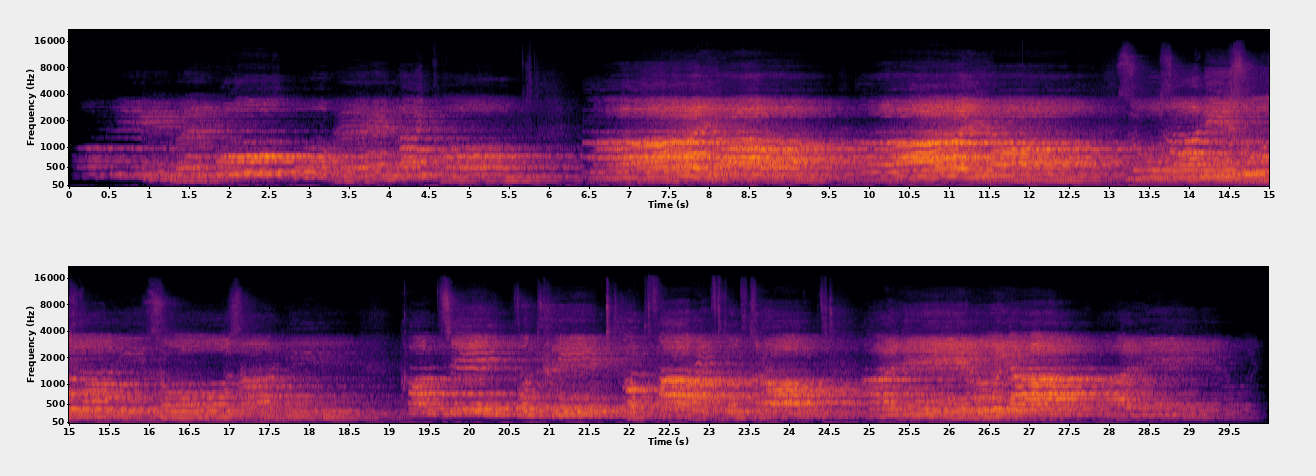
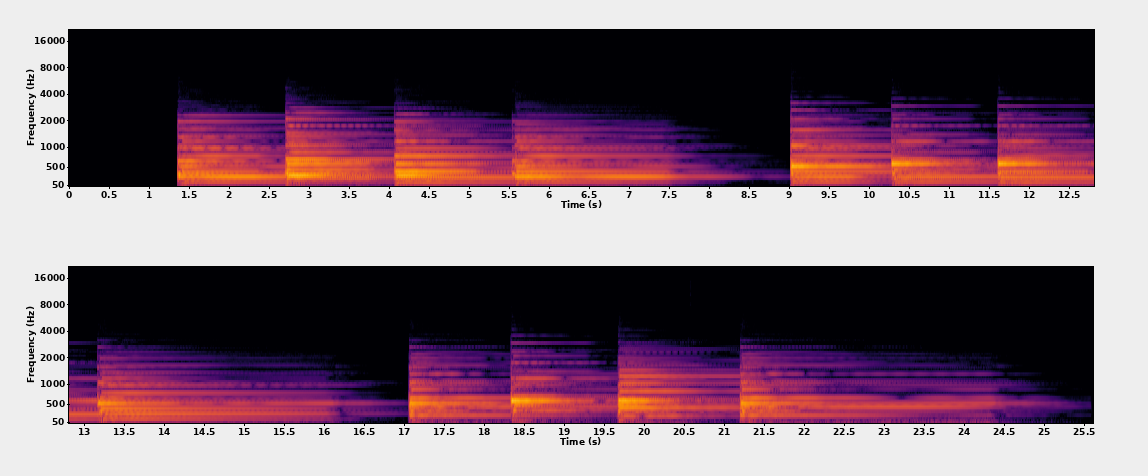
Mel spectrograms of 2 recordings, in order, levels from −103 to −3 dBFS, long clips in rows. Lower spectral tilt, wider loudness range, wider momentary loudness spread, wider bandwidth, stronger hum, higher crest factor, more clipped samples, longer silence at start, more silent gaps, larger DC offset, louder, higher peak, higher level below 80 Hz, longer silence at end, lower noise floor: second, -5 dB/octave vs -9 dB/octave; about the same, 10 LU vs 11 LU; second, 17 LU vs 21 LU; first, 15.5 kHz vs 3.4 kHz; neither; about the same, 20 dB vs 20 dB; neither; second, 0.2 s vs 1.35 s; neither; neither; second, -38 LUFS vs -32 LUFS; second, -20 dBFS vs -14 dBFS; second, under -90 dBFS vs -68 dBFS; second, 0.4 s vs 1.2 s; second, -64 dBFS vs -77 dBFS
